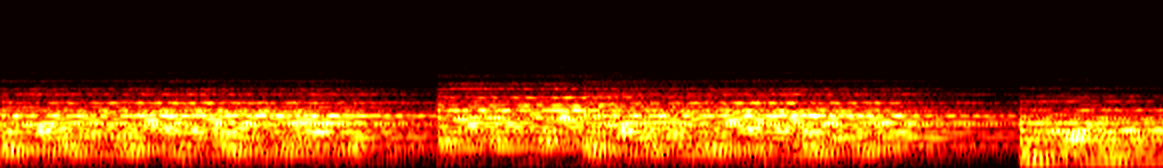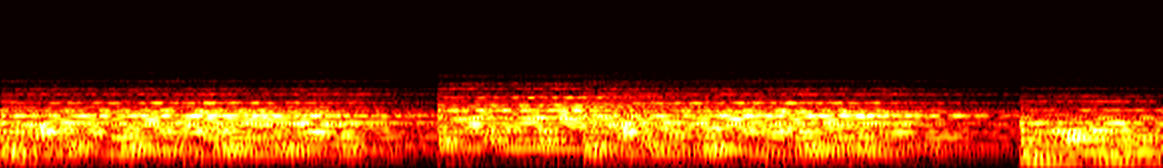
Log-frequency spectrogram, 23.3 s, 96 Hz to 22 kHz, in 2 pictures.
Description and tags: cum pad progression3 (consolidated)
soft, atmospheric, wavestation, pad, dnb, korg, rhodes, warm, chord, ambient, jungle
